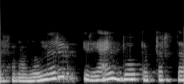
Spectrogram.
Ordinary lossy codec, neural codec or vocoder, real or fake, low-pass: AAC, 48 kbps; none; real; 5.4 kHz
